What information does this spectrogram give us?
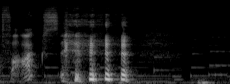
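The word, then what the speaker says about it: Faux: right is that yes it is pronounced Fox f-o-x but it is spelled f-a-u-x like foe like something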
